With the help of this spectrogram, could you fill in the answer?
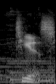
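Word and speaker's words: Tidus: there, but I can't really do like talking Tetus, but narration Tetus like I can do that cadence kind of.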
